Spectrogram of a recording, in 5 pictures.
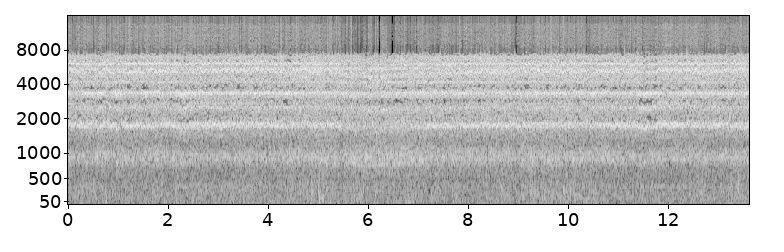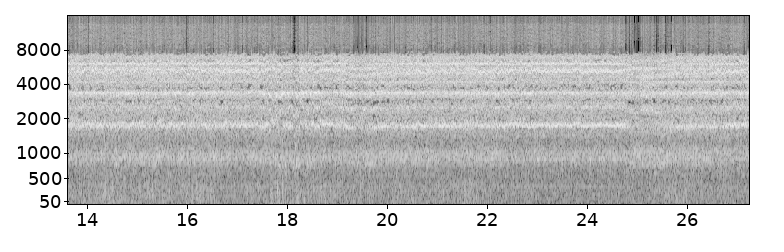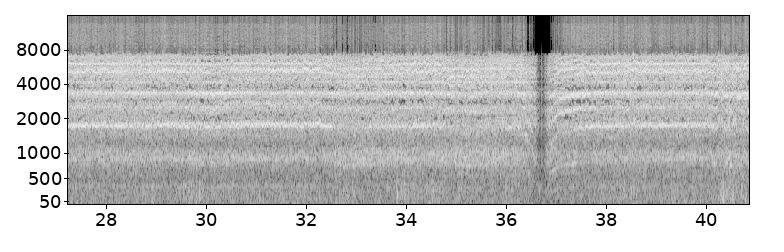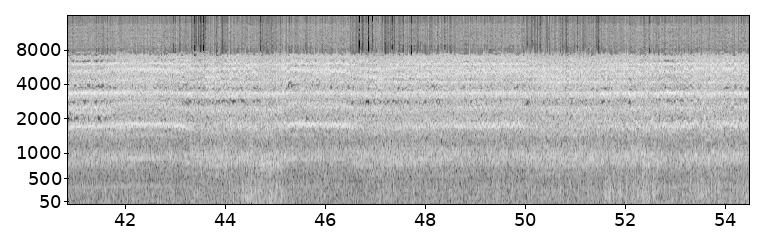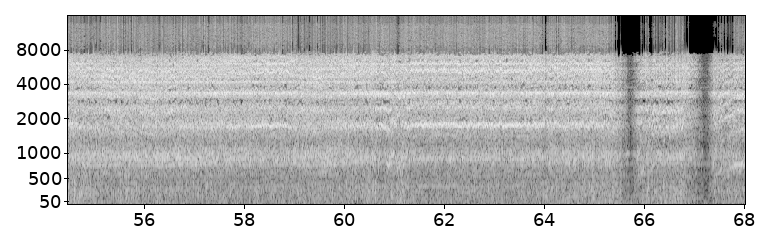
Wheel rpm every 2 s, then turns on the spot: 230, 230, 230, 230, 230, 230, 230, 230, 230, 220, 230, 230, 230, 230, 230, 230, 230, 220, 160, 230, 210, 230, 220, 230, 230, 220, 220, 220, 230, 230, 230, 230, 190, 140.
none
